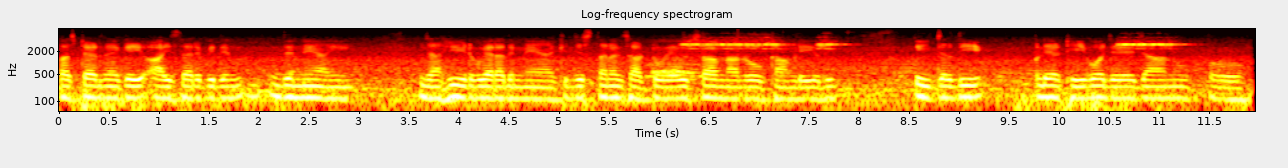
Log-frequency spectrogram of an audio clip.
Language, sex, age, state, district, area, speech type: Punjabi, male, 30-45, Punjab, Pathankot, urban, spontaneous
